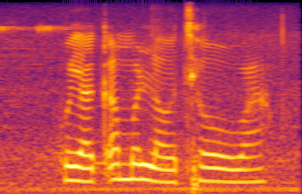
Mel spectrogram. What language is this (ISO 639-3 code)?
sot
